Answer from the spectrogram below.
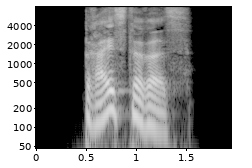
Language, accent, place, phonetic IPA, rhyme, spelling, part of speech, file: German, Germany, Berlin, [ˈdʁaɪ̯stəʁəs], -aɪ̯stəʁəs, dreisteres, adjective, De-dreisteres.ogg
- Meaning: strong/mixed nominative/accusative neuter singular comparative degree of dreist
